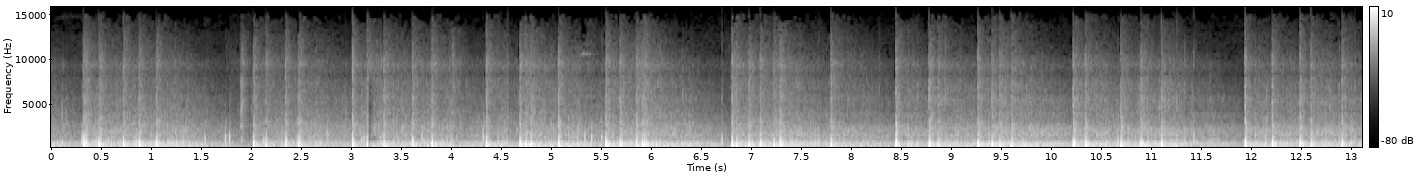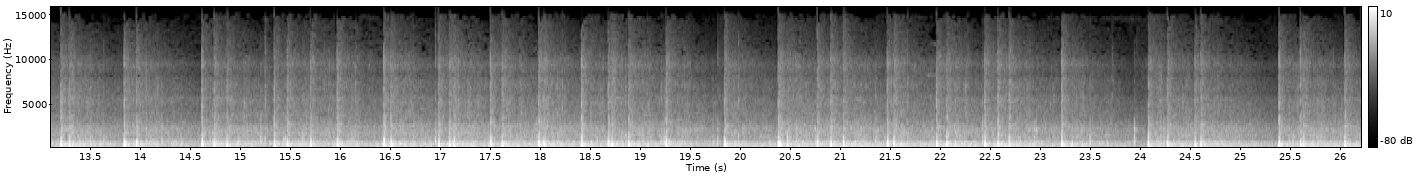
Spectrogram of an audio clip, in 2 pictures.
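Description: Fireworks crackle and bang in rapid bursts close by.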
